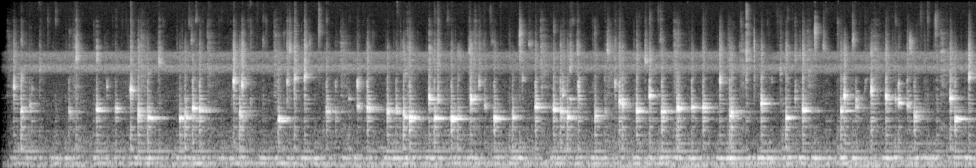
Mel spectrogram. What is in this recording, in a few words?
Fountain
